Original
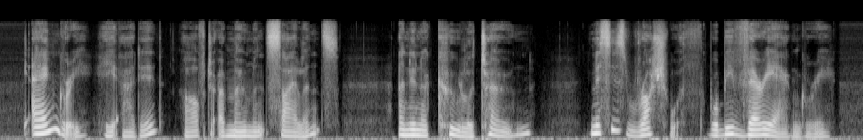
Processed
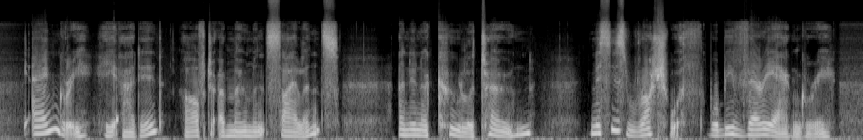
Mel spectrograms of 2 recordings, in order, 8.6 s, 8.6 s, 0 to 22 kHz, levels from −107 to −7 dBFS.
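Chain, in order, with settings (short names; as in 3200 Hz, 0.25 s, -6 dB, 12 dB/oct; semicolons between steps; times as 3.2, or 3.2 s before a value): overdrive pedal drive 20 dB, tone 1200 Hz, clips at -3 dBFS; bell 930 Hz -9 dB 0.36 oct; reverse; compressor 5:1, threshold -30 dBFS, peak gain reduction 17 dB; reverse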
